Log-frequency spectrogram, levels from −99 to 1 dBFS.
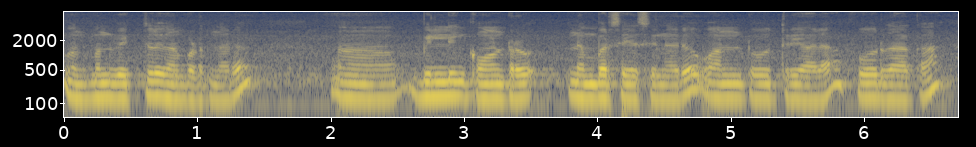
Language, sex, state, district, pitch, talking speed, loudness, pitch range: Telugu, male, Telangana, Hyderabad, 130 Hz, 125 wpm, -17 LUFS, 130-140 Hz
